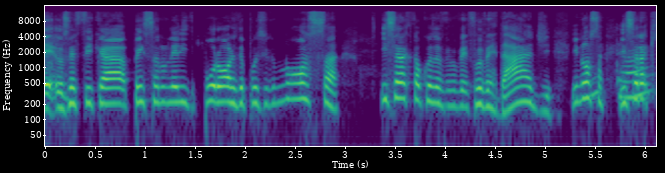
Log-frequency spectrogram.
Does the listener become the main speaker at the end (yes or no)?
no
